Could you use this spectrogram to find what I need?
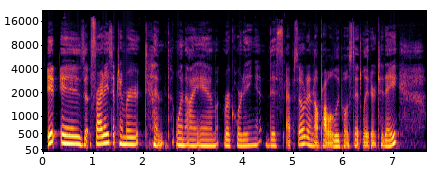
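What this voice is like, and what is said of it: Tired-sounding voice. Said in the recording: “I am a little tired. I'm going to guess that you can probably hear that in my voice a little bit”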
